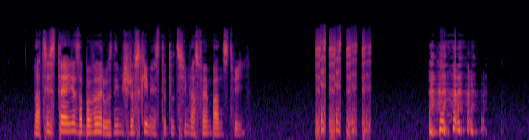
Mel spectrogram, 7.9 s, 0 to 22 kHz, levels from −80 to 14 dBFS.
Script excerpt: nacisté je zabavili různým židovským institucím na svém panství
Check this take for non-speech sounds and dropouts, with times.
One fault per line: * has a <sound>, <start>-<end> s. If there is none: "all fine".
* has a laugh, 4.7-5.6 s
* has a laugh, 6.4-7.3 s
